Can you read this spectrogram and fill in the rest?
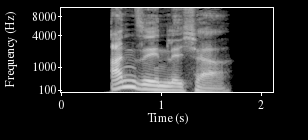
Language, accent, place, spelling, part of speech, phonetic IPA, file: German, Germany, Berlin, ansehnlicher, adjective, [ˈʔanˌzeːnlɪçɐ], De-ansehnlicher.ogg
- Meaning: 1. comparative degree of ansehnlich 2. inflection of ansehnlich: strong/mixed nominative masculine singular 3. inflection of ansehnlich: strong genitive/dative feminine singular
